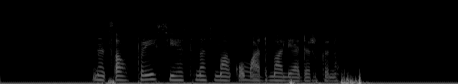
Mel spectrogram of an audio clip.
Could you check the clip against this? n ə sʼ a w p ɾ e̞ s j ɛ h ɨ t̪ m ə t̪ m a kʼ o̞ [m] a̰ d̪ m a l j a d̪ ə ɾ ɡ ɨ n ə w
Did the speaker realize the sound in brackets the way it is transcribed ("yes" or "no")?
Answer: yes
